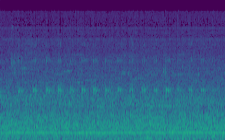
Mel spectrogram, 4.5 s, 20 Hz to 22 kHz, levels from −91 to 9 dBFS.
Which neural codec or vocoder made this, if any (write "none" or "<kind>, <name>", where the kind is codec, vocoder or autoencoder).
vocoder, BigVGAN v2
